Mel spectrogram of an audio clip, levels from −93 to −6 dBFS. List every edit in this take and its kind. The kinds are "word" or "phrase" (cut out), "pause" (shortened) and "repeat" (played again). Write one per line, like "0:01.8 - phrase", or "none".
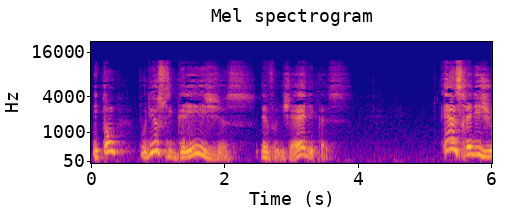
0:01.1 - word

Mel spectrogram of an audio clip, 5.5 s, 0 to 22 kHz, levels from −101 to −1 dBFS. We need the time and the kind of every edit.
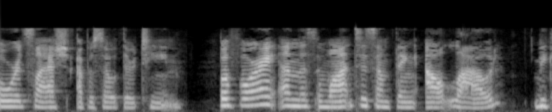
0:03.2 - phrase
0:03.7 - word

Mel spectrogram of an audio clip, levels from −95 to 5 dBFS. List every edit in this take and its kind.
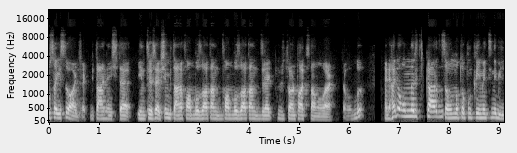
0:01.7 - pause
0:03.5 - repeat
0:05.8 - pause
0:07.9 - word

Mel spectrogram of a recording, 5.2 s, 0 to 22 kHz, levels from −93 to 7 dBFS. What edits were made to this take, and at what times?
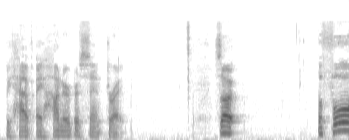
0:01.6 - word

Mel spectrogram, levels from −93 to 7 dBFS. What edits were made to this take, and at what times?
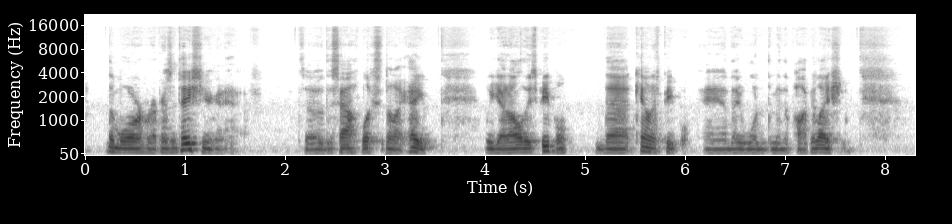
0:03.0 - phrase
0:05.5 - word
0:06.1 - pause
0:06.8 - phrase

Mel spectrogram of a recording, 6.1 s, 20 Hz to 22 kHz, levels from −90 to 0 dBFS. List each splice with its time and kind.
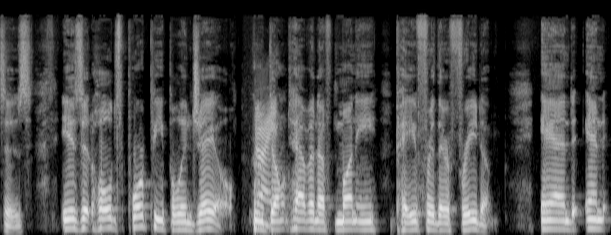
0:02.4 - pause
0:03.9 - word

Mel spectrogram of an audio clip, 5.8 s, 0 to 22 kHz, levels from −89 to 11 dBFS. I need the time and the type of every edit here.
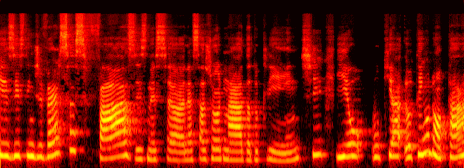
0:04.1 - pause

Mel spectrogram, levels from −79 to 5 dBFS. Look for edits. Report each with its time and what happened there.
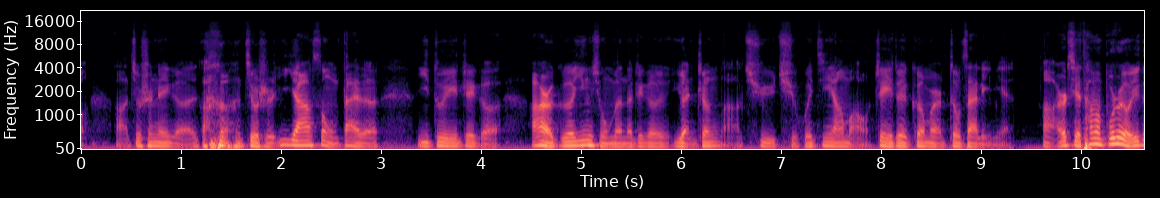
0:01.2 - word

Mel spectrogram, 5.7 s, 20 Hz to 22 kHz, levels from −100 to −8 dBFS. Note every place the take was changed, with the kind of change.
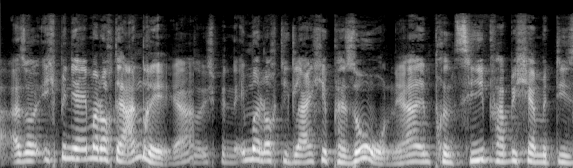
0:01.9 - word

